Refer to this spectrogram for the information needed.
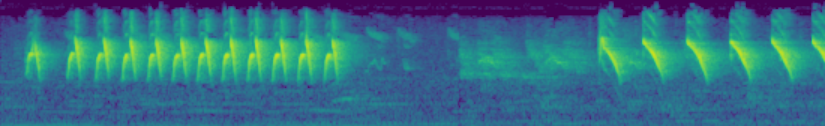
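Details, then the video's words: Energetic kristal-type bar-winged prinia delivering nembak ngebren song: a fast train of piercing high chips, a brief soft pause, then a slower series of loud downward-sweeping notes repeated roughly every quarter second. "Suara Burung Ciblek Kristal Gacor"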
